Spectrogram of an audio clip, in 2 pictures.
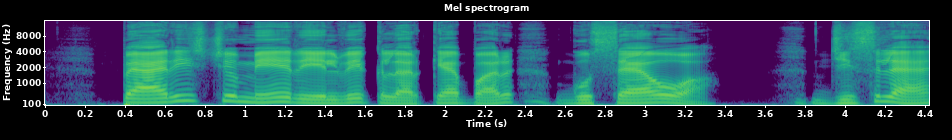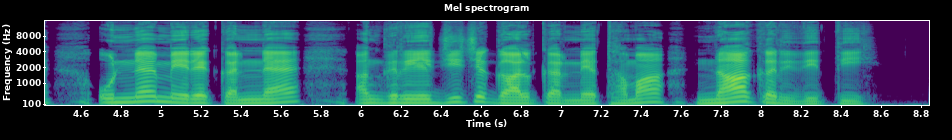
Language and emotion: Dogri, angry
